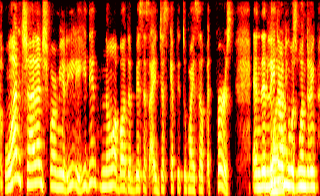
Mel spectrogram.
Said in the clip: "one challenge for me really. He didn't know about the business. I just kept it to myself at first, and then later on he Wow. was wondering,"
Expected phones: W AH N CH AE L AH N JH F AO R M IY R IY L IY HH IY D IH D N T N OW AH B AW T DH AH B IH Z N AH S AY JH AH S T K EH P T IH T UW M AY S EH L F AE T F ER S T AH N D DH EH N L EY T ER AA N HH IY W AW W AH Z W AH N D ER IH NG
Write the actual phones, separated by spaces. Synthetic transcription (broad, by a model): W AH N CH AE L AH N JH F AO R M IY R IY L IY HH IY D IH D N T N OW AH B AW T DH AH B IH S N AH S AY JH AH S T K EH P T IH T UW M AY S EH L F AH T F ER S T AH N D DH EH N L EY T ER AA N HH IY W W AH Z W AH N D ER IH NG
